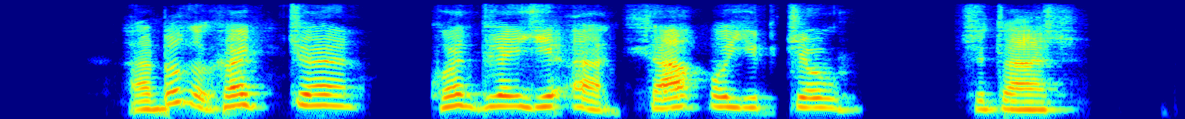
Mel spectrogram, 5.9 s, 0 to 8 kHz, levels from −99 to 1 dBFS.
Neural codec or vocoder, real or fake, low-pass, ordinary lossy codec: codec, 16 kHz in and 24 kHz out, 1.1 kbps, FireRedTTS-2 codec; fake; 7.2 kHz; AAC, 48 kbps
